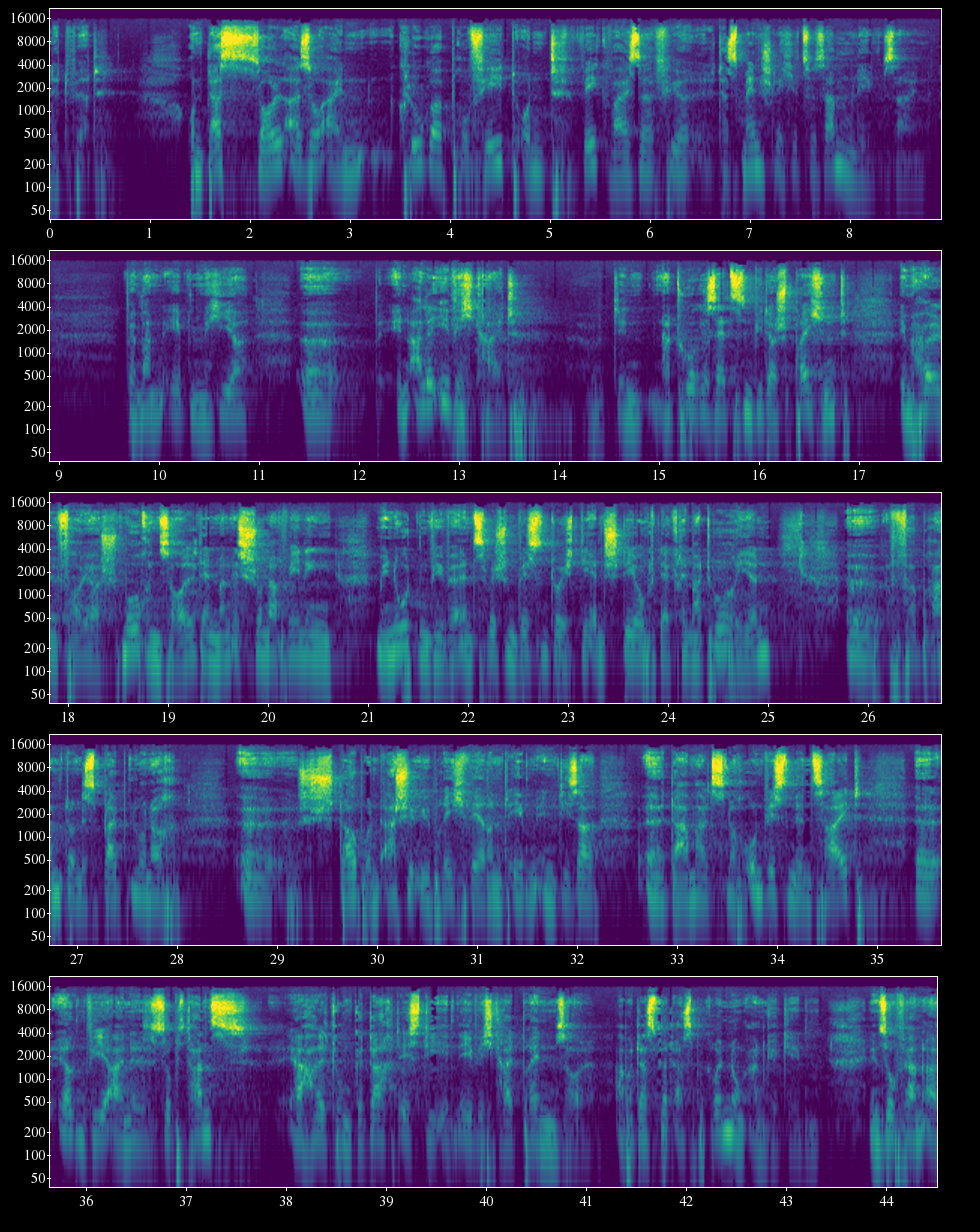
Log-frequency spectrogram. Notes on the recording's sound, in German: In diesem zweiten Teil der Podiumsdiskussion kommen unter anderem die folgenden Fragestellungen aus dem Publikum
